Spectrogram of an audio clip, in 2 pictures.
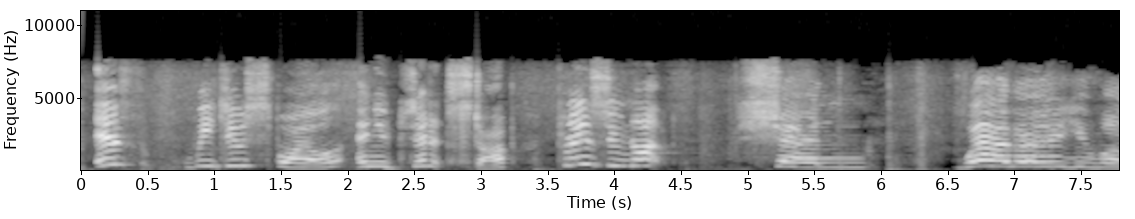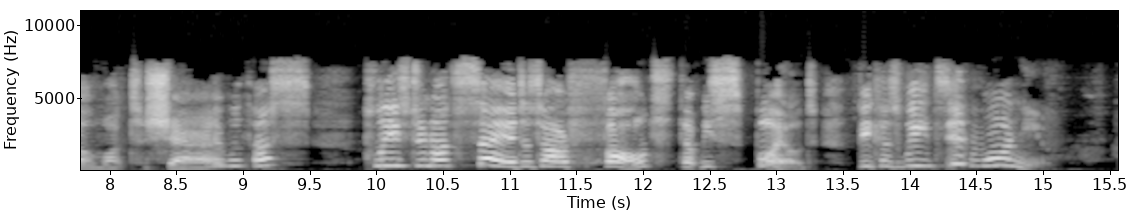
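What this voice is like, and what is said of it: Put-on British accent. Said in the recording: “Why are you talking with a British accent?”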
